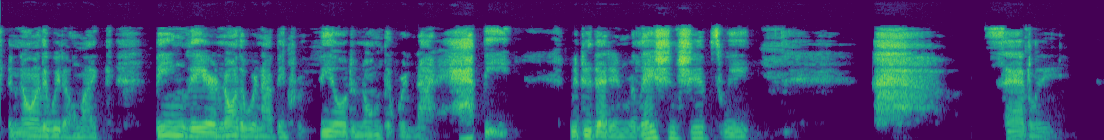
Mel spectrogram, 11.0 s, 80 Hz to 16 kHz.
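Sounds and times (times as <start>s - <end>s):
breathy sigh: 7.6s - 9.5s
person breathing in: 7.6s - 9.5s.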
